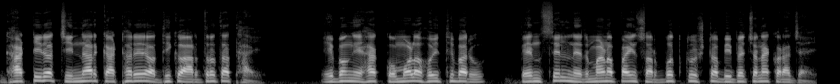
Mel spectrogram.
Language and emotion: Odia, neutral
